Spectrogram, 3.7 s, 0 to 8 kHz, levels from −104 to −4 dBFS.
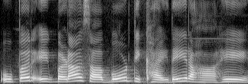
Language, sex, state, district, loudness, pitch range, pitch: Hindi, female, Madhya Pradesh, Dhar, -13 LUFS, 220-265 Hz, 240 Hz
